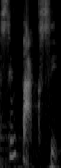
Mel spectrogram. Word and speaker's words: sintaxe: é sintaxe não é sintaxe é simpasse OK escrita com x pronunciado sintaxe Então nós vamos trabalhar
